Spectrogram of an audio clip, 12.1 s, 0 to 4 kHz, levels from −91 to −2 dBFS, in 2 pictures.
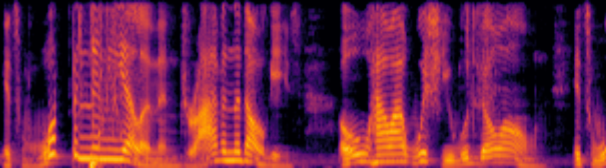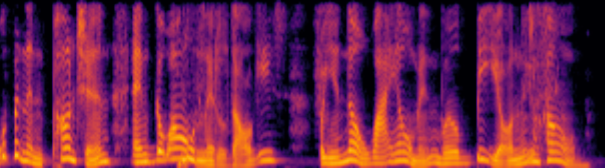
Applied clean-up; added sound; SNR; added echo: classical method log-MMSE.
